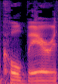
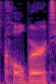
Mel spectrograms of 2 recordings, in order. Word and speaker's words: Colbert: I remember he did, you know, the only funny joke he ever made was that he said his name isn't Colbert, it's Colbert. He just pronounces it French, so he sounds more interesting.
